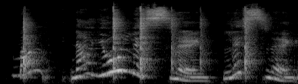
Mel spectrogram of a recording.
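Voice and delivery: high, exaggerated praise to a toddler; demonstrated mummy-to-child voice. Shown as a demonstration. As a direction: stretch "listening" up high, then let it fall. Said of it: "introducing that word".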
